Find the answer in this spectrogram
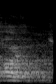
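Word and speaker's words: Heuvelmans: and it's Tak me years realized his names pronounced HOV H but Dr Bern hovens was a remarkable man who was AC in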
